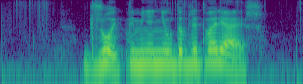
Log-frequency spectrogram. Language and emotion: Russian, angry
